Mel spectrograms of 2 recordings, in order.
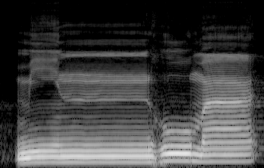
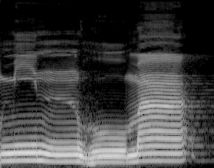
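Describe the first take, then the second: First: The N sound is held long before moving on. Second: The N sound is clear and released quickly. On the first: The speaker calls it wrong. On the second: The speaker calls it right. "Bunyi nun baca jelas"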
